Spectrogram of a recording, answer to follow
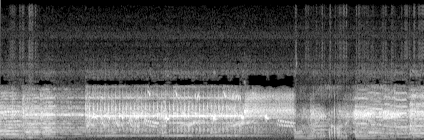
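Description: Radio station-identification jingle: music with voices over it, pitch wavering through the middle, and a man's voice speaking near the end.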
